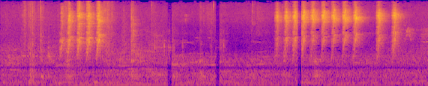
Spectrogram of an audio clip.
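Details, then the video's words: Two bursts of quick, dry, repeated ticking notes from a female White-bellied Seedeater chattering heavily, each run lasting about a second and a half and separated by a pause with a few clicks and a low background hum. "FÊMEA DE CHORÃO XAXANDO MUITO"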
